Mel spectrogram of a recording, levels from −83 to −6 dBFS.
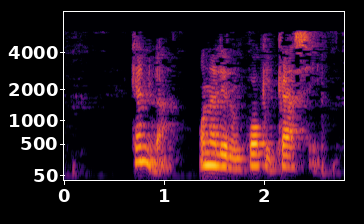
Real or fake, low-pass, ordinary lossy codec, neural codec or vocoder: real; 7.2 kHz; MP3, 24 kbps; none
